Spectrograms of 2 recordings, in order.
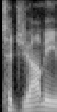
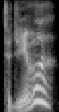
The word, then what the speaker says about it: Tajima: were started up is people cannot pronounce the Japanese names of most machinists yes I I cannot tell you how many people have said I got one of those tatami machines I'm like Tajima ok I think I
